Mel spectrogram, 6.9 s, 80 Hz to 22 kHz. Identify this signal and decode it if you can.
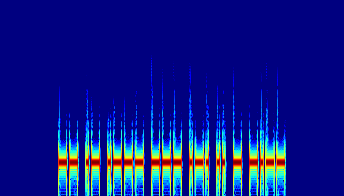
Morse code, heard as a keyed tone, about 22 wpm, 700 Hz. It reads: MAJORITY
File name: practice / 22wpm / Eight Letter Words - 22wpm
